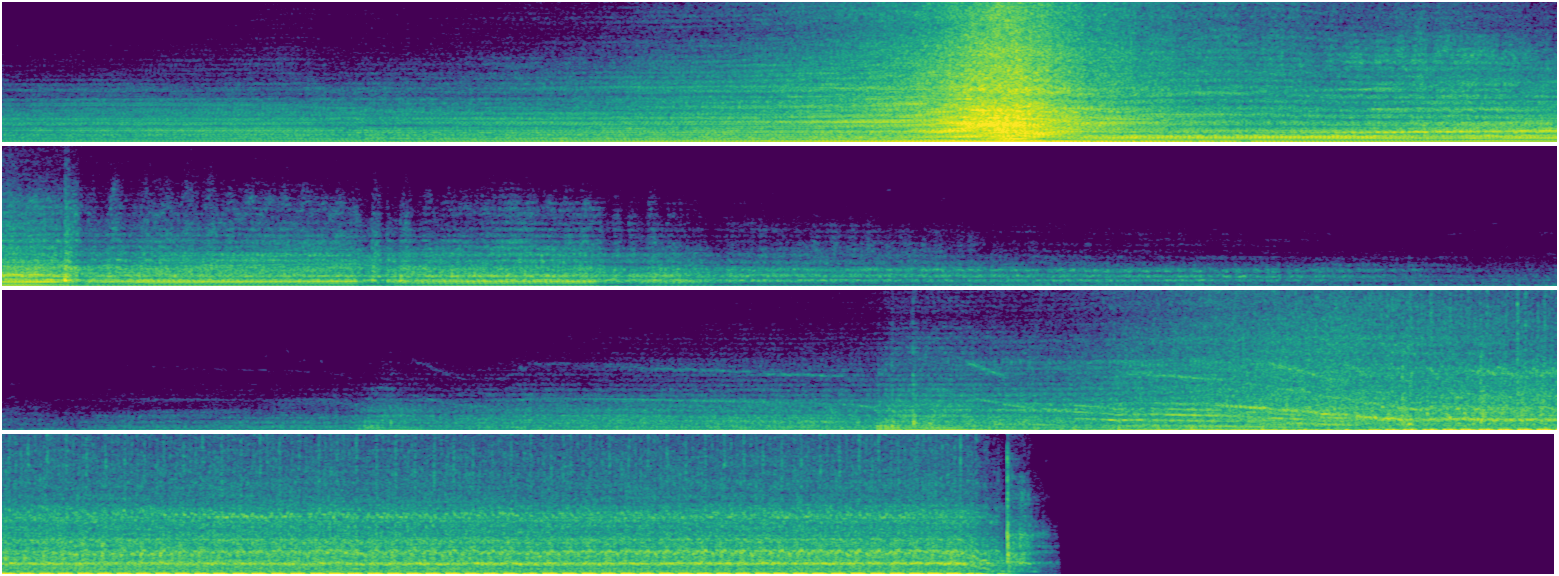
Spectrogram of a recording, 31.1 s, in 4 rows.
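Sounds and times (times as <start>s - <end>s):
Honda VTR 1000 F motorcycle engine: 0.1s - 28.5s.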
